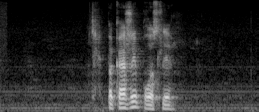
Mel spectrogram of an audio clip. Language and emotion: Russian, neutral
